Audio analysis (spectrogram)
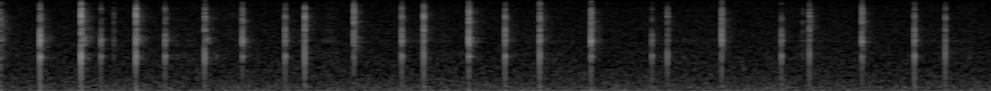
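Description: Long-nailed fingertips stir and scratch through small purple pyramid beads in the open-top jar of a clear plastic stacking tower. The result is a quiet, rapid series of short, dry, bright clicks and ticks over a faint low background rumble.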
